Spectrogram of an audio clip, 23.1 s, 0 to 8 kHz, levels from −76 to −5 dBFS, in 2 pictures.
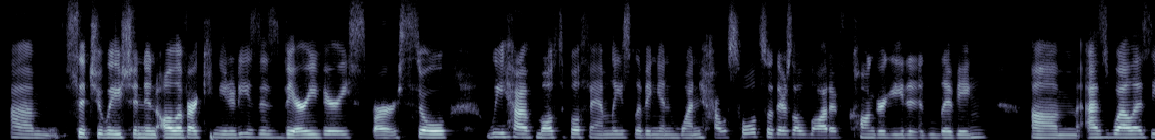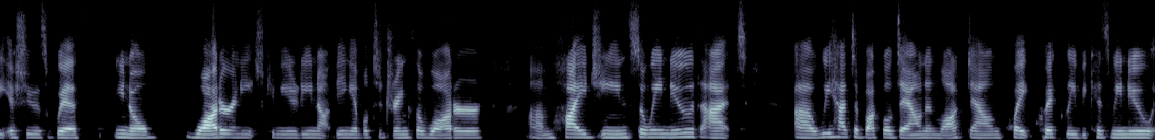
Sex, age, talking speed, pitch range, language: female, 20-39, 170 wpm, 170-190 Hz, English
